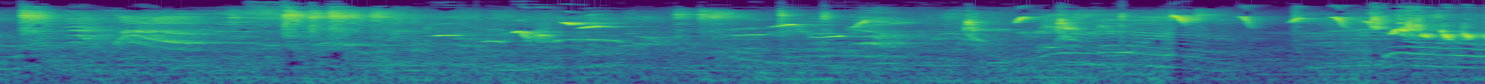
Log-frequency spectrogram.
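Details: Gacor song of a white-rumped shama (murai batu): a busy, varied run of slurred whistles, chattering squawks, downward-sliding notes and quick rising trills, with hardly a pause.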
